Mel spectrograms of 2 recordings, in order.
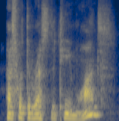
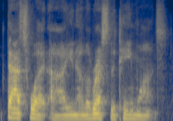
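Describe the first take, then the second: First: The voice rises at the end, like a question. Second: The voice falls at the end, like a statement.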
